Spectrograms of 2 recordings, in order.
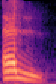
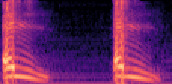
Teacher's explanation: بعض الناس بتجيب طرف لسانها بس بتجيب اللام من فقط الثانيتين، تقول ال ال، بتضيق مخرج اللام فبتطلع صوت اللام عندها غير صحيح · Shown in: second take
